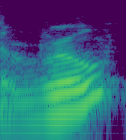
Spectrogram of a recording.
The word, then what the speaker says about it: rule: Roo Roo Roo role so you got to start with rule then go to Rua and make sure your lips are like it's almost like you're you're kissing the air ruh rah Roo room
